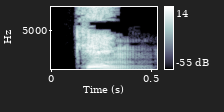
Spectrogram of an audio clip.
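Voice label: "king", British English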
